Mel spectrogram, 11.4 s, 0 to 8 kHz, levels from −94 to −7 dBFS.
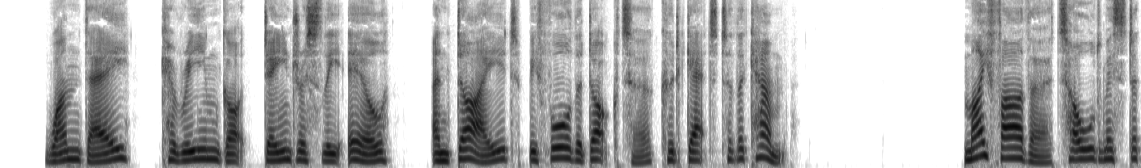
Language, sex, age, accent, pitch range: Chinese, male, 30-49, British, 120-165 Hz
